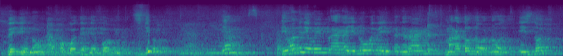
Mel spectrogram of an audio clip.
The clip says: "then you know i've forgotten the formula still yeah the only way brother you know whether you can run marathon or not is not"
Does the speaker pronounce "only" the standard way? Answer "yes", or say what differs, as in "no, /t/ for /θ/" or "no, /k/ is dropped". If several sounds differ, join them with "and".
no, /n/ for /l/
